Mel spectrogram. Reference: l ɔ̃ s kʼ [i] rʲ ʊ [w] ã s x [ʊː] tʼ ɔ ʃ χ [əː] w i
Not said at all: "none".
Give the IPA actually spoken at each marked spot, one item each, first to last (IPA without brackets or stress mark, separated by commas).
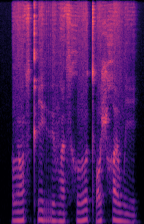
i, v, ʊː, əː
